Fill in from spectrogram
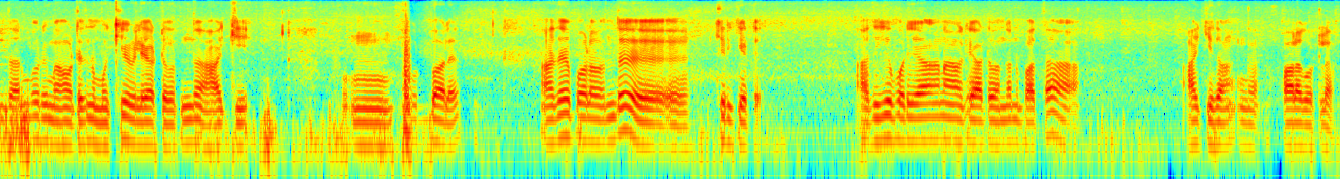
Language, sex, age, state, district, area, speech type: Tamil, male, 30-45, Tamil Nadu, Dharmapuri, urban, spontaneous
